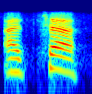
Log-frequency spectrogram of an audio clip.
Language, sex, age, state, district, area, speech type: Hindi, female, 18-30, Uttar Pradesh, Sonbhadra, rural, conversation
